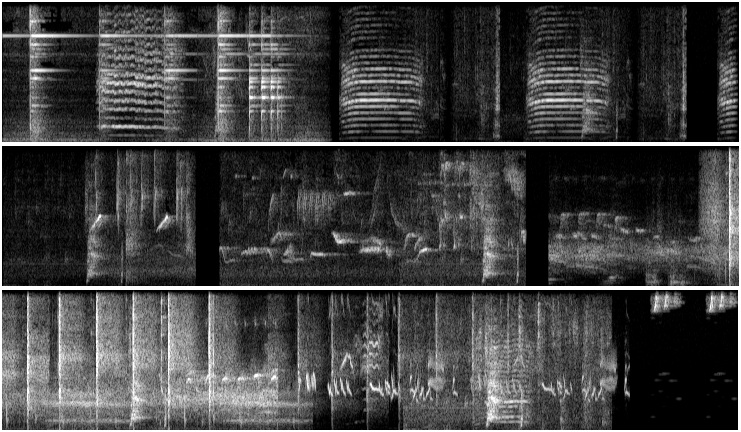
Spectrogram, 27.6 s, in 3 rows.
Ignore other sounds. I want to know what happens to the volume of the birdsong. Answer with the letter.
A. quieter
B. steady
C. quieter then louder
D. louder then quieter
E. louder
D.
